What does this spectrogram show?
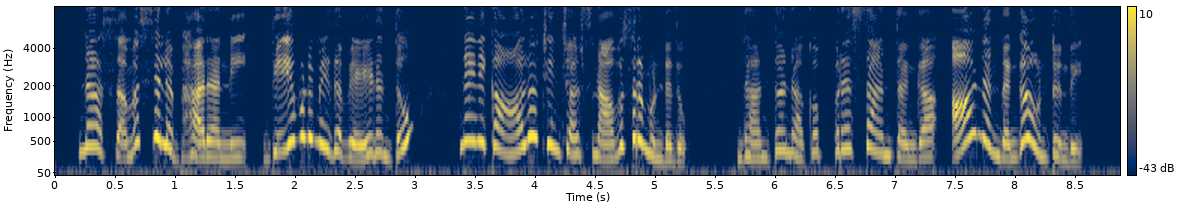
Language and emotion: Telugu, happy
